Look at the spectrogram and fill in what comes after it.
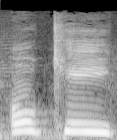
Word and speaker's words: OK: Итак, Backstreet Boys, OK. Или окей, как некоторые произносят.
